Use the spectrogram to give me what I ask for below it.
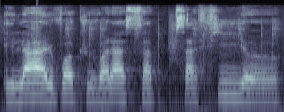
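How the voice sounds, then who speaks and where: A woman's voice: mid-range voice, steady tone, moderate pace, darkish tone, soft background music. A young woman telling a personal story in a casual vlog, full of fillers and acting out her own thoughts. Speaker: vlogger.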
